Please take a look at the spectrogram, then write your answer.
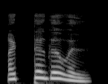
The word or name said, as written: ಅಟ್ಟಗವಲ್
